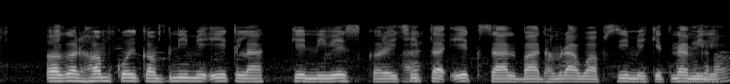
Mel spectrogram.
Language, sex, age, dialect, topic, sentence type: Magahi, male, 25-30, Western, banking, question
